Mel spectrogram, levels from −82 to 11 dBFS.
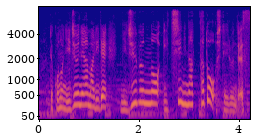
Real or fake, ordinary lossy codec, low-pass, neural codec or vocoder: real; none; 7.2 kHz; none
